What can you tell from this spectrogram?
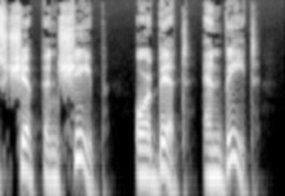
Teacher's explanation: The difference is in how long you hold the vowel sound.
